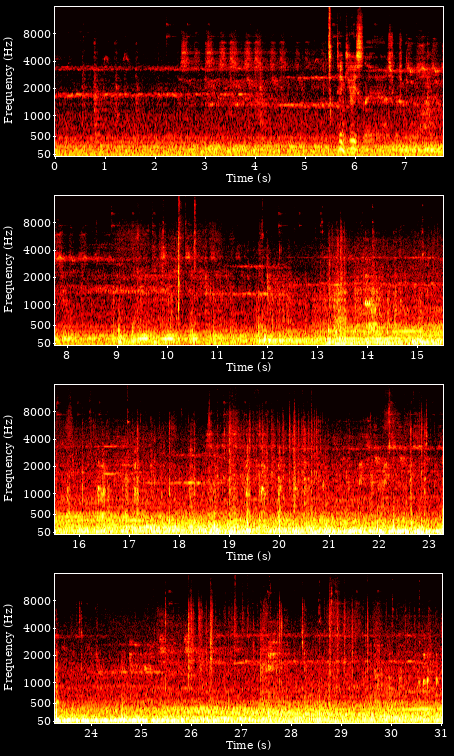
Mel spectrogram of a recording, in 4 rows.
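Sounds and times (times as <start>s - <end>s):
car engine and road noise: 0.0s - 31.0s.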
